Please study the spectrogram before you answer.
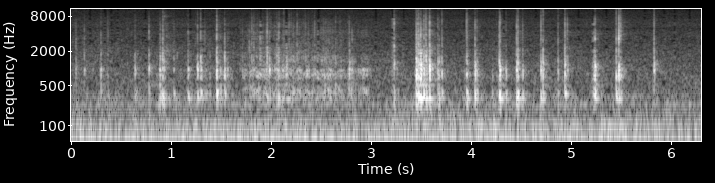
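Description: Fingernails scratch across the green-tipped plastic bristles of a black plastic paddle hairbrush. Quick, dry, crisp scratches and ticks come in an irregular run over a soft rustling bed, with a louder rasping burst midway. The sound stays quiet and close.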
